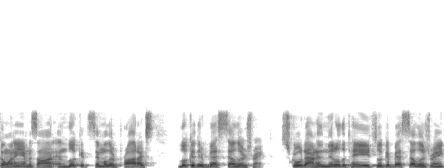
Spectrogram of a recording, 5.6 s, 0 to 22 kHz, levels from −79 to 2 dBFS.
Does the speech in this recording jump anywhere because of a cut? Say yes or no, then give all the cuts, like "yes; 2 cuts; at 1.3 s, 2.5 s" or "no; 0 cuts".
no; 0 cuts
